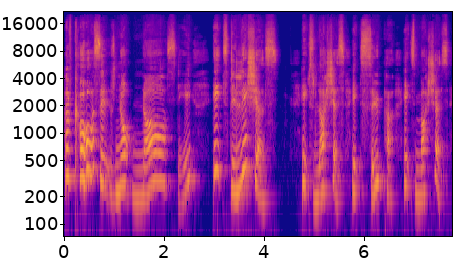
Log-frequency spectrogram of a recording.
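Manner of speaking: loud, relishing, rhythmic villain patter; gloating storybook villain; gleeful crocodile. Acted. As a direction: build a list of treats with greedy delight.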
